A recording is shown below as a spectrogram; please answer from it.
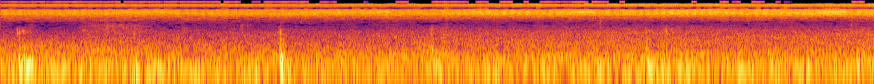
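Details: Cicadas singing on a mountain after rain during a morning hike, a continuous shrill, hissing drone without pauses over faint low rustling.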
